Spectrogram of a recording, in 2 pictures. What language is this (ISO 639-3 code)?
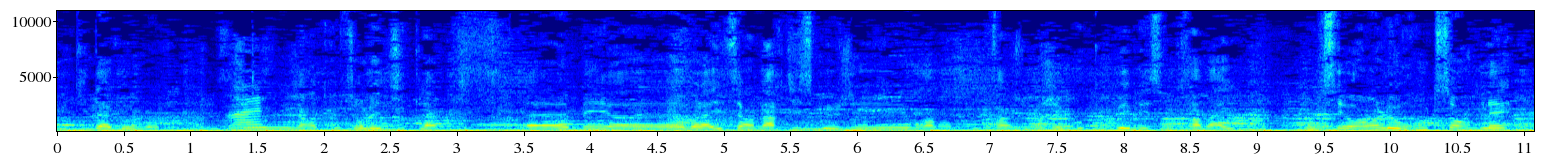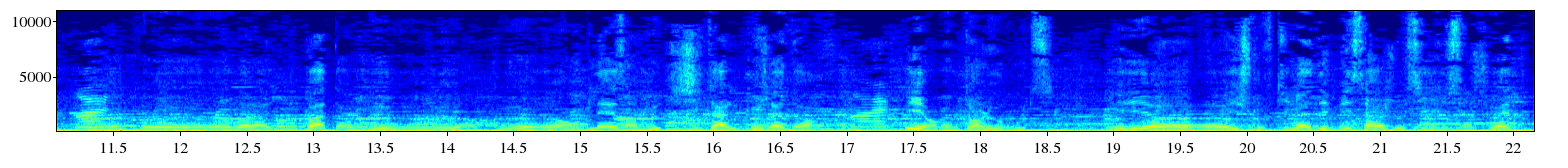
fra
